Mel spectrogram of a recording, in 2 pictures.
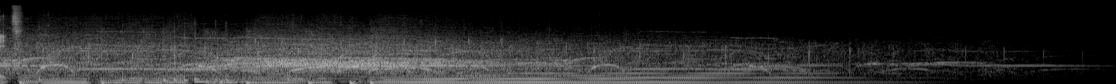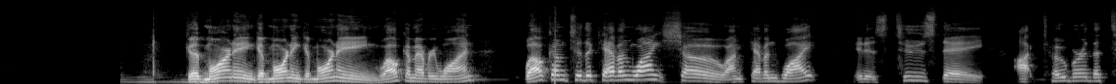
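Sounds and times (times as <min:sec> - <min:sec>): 
music: 0:00.0 - 0:09.7, 0:12.4 - 0:17.0
audience applause with cheering and whoops greeting a talk show host: 0:00.0 - 0:11.2
speech: 0:13.0 - 0:22.3.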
